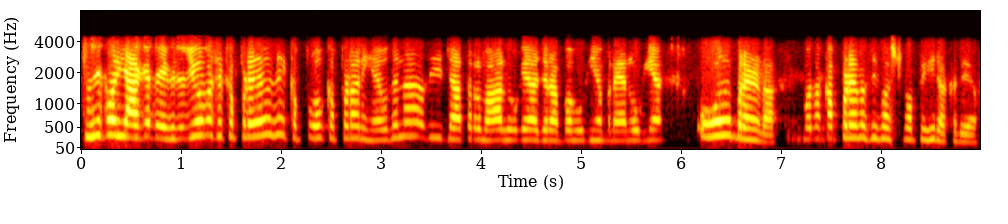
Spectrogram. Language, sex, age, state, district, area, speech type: Punjabi, male, 18-30, Punjab, Hoshiarpur, rural, conversation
